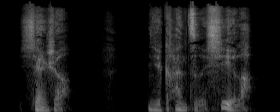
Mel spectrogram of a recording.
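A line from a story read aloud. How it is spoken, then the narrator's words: Sudden soft call. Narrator (Chinese): 汉子忽然轻声叫了起来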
